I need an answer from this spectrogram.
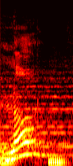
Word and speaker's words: Lorhist: la deuxème syllabe alors vous voyez que le H c'est h on va l'écrire mais on va pas le prononcer on va direre l' parce entendu direor bon là c'est on va dire lor tout simplement parce que là il s'agit de H MU voilà voilà donc pour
